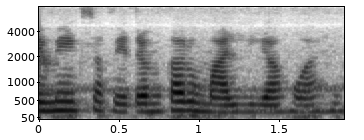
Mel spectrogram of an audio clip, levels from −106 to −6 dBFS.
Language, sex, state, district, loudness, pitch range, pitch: Hindi, female, Chhattisgarh, Raigarh, -16 LUFS, 195-235 Hz, 210 Hz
